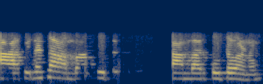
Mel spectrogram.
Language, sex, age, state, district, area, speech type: Malayalam, female, 18-30, Kerala, Kasaragod, rural, conversation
